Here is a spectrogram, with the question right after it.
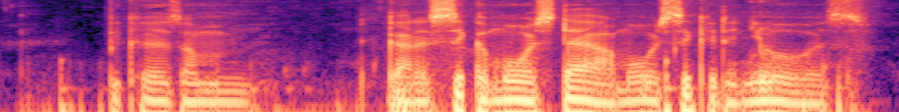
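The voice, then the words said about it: Low, creepy voice. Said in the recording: “you sound sick? ... Why did you just get so low and creepy?”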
